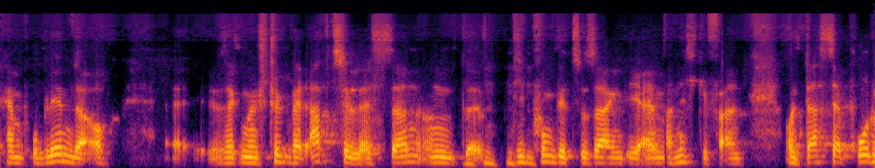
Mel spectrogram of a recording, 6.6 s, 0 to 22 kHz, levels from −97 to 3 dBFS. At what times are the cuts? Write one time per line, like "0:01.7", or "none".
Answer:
0:05.0

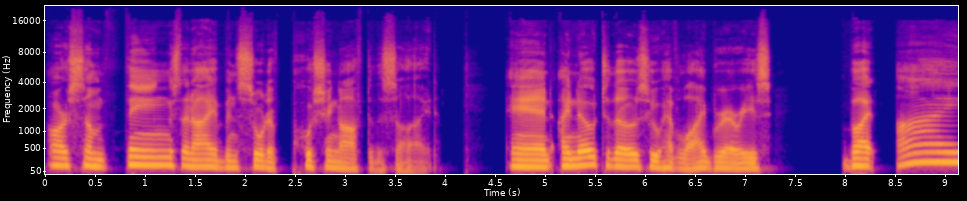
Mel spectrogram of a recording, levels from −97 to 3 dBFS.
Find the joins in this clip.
0:07.9

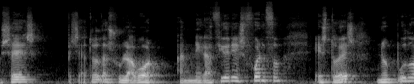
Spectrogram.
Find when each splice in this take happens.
0:03.1

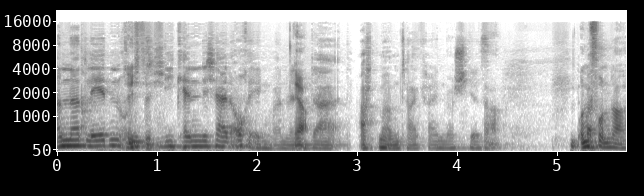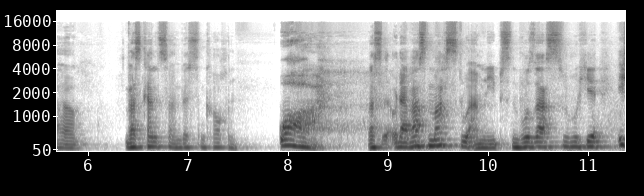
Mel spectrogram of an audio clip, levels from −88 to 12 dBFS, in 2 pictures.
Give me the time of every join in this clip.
0:02.9

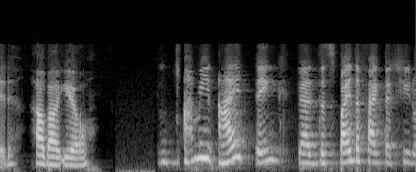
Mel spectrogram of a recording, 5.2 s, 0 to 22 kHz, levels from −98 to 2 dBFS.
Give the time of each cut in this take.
0:02.2

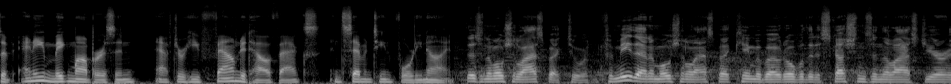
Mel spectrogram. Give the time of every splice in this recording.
none

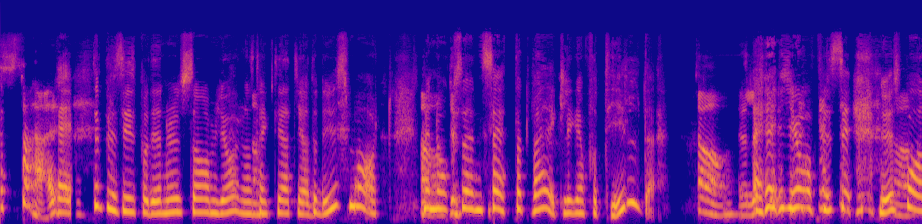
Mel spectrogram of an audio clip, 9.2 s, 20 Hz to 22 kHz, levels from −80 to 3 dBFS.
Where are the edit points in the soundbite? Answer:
0:03.1
0:07.4

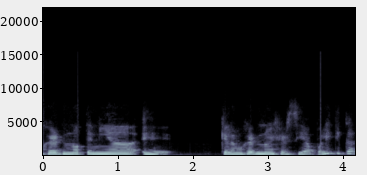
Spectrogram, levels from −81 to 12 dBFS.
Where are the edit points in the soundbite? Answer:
0:02.2

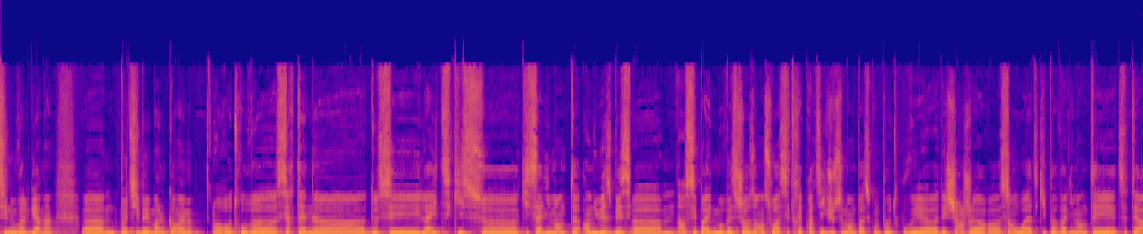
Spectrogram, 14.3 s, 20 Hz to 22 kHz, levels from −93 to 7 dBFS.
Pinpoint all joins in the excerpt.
0:02.6
0:07.9

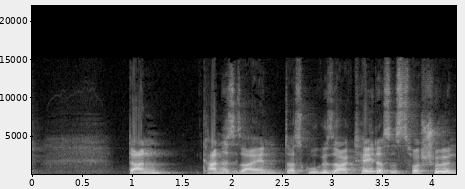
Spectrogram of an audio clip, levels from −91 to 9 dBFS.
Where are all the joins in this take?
0:02.1

